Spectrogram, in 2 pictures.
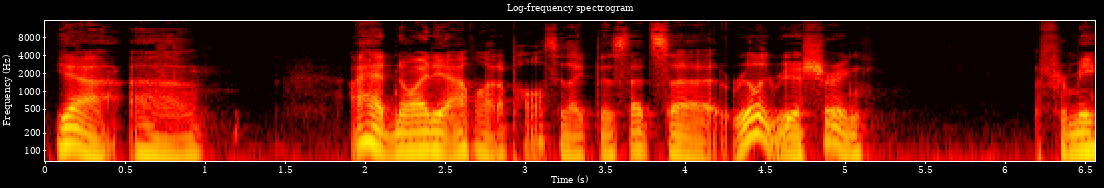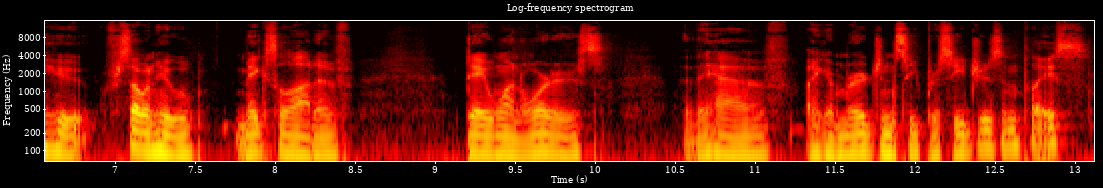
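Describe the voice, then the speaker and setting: A young man with a deep, low voice co-hosts a podcast. He chats casually and rambles through his stories, full of fillers and easy laughter. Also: moderate pace, a little mellow. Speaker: podcast co-host. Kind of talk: casual chat.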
